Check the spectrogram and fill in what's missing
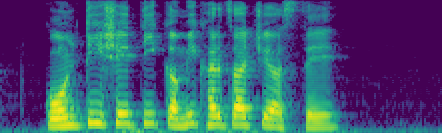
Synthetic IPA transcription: koɳʈiːɕet̪iːkəmiːkʰəɾt͡sat͡ɕeəst̪e

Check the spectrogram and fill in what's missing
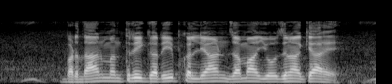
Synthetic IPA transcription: pɾəd̪ʱaːnmə̃nt̪ɾiɣɐɾiːbkɐljaːnd͡ʒɐmãjoːd͡ʒnakjaːɦɛː

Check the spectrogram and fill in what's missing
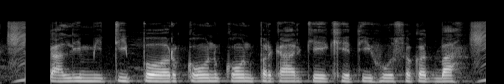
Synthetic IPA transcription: kaːlimiʈipəɾkɔːnkɔːnpɾəkaːɾkekʰeːt̪iɦosəkət̪̚baː

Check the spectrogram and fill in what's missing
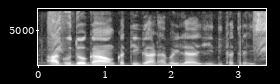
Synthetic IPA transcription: a̰ːɡʱud̪oːɡãːwkɐt̪iɡaːɽ̤abɐɪlaɦid̪ɪkʰət̪ɾɐɦiːs

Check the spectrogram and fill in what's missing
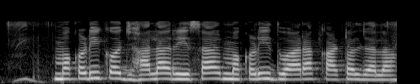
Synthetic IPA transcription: məkɽikod͡ʒʱaːlaɾeːsaməkɽid̪waːɾakaːʈəld͡ʒaːlaː

